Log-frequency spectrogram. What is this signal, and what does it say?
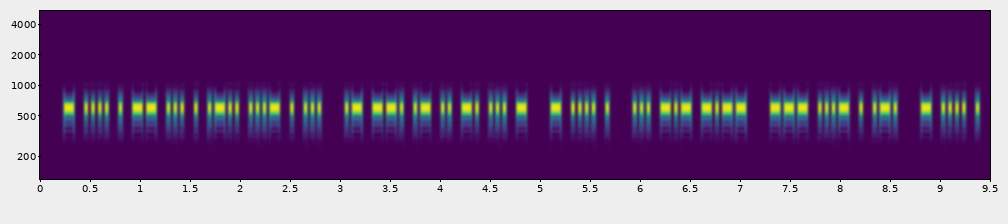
Morse code, heard as a keyed tone, about 34 wpm, 600 Hz. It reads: THEMSELVES AGAINST THE SKY OVER THE
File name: the old man and the sea / the old man and the sea 1 35wpm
